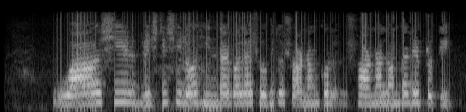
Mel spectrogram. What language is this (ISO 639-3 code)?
ben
